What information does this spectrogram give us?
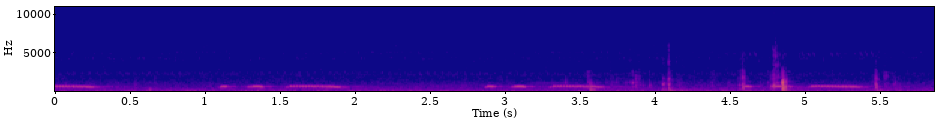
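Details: Forest trial of a spotted dove that has just started cooing: three quiet, distant phrases of short notes ending in a drawn-out coo, with scattered clicks and knocks nearby.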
